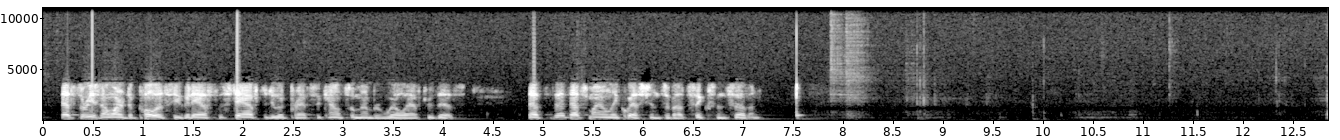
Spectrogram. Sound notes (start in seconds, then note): 4.2 silence; 7.4 mic thump; 8.2 pause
